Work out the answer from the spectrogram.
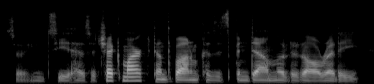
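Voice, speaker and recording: An educator with a low-sitting, very animated voice talks fast while demonstrating reading apps in an informal, explanatory screen demo with read-aloud passages. The recording is dry with clean studio sound.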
